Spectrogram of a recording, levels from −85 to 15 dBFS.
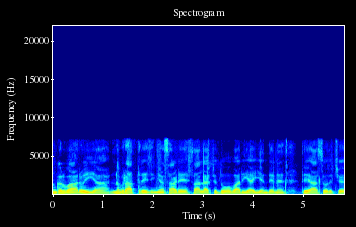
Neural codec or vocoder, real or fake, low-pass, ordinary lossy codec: none; real; 7.2 kHz; AAC, 48 kbps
